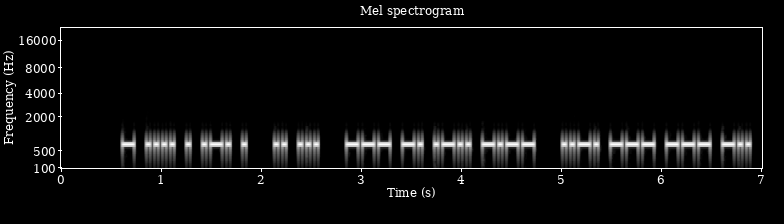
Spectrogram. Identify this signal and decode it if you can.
Morse code, heard as a keyed tone, about 32 wpm, 700 Hz. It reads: THERE IS ONLY FOOD
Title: Sentences from Top 300 Words and Abbreviations 30wpm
